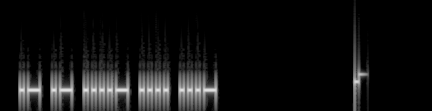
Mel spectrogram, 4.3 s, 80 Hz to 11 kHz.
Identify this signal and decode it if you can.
Morse code, heard as a keyed tone, about 32 wpm, 700 Hz. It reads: AA4HV
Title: K1USN SST QSO Practice - 30wpm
